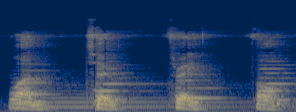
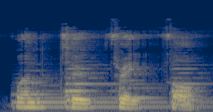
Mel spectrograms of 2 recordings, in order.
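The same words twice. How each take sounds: First: The counting is at a slower pace. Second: The counting is at a faster pace.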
